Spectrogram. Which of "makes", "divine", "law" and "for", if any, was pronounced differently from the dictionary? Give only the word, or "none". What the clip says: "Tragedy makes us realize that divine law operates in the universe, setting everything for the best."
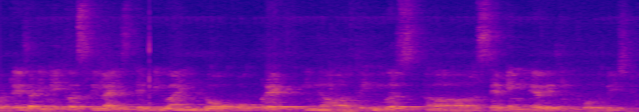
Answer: makes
